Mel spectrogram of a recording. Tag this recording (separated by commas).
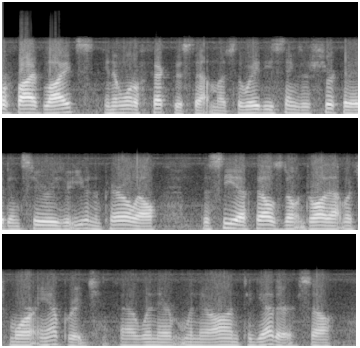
Speech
